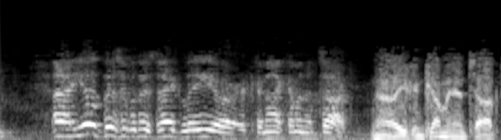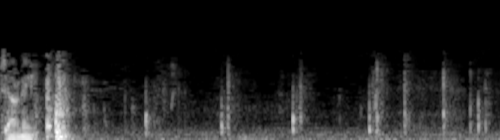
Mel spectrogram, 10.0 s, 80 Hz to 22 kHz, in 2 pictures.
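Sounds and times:
low steady hum: 0.0 - 9.9
speech: 0.5 - 5.7
soft footsteps crossing a quiet room: 6.3 - 9.9.

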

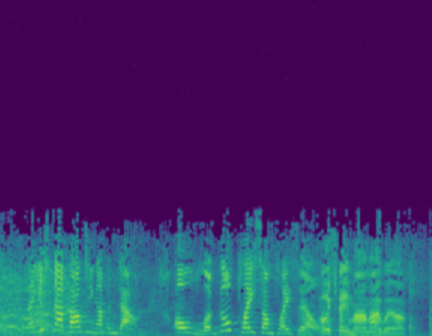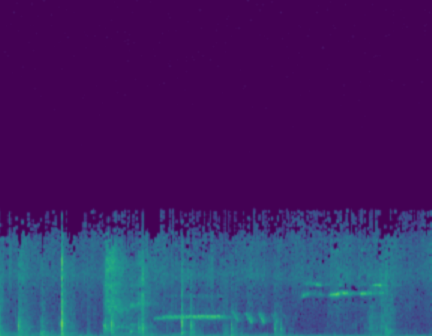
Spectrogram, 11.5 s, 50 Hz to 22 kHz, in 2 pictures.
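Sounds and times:
laughter: 0.0 - 2.1
faint hum: 0.0 - 11.5
speech: 0.5 - 5.6
small caged bird chirping and trilling: 9.0 - 11.0.

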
